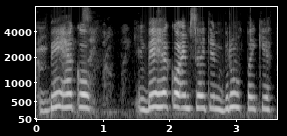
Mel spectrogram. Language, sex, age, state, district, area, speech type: Kashmiri, female, 30-45, Jammu and Kashmir, Baramulla, rural, spontaneous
